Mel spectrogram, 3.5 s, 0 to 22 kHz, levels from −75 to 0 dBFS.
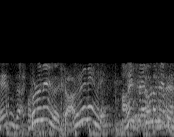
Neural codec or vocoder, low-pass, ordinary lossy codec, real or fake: codec, 16 kHz in and 24 kHz out, 1 kbps, XY-Tokenizer; 7.2 kHz; AAC, 16 kbps; fake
